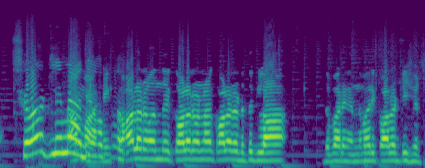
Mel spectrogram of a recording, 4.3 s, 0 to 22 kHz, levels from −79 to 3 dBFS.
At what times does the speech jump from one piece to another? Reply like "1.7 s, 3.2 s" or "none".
none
